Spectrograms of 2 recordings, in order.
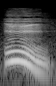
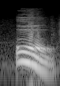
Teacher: জিভ যখন আমি উঁচুতে রাখি এবং উঁচুতে আসা জিভটা সামনের দিকে থাকে তখন উচ্চারিত হয় ই, আর জিভ যখন পেছনে চলে যায় তখন উচ্চারিত হয় উ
